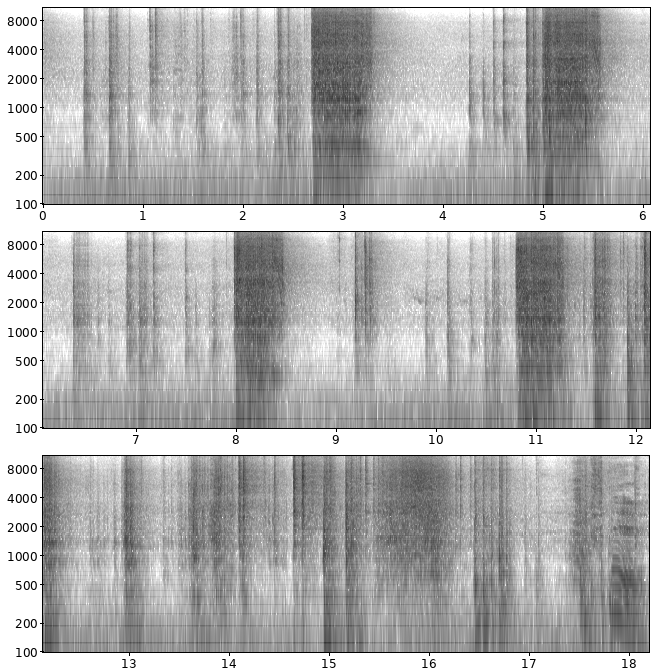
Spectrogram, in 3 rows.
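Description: Screwdriver with an extender backing screws out of a Dell Optiplex 390 desktop case, heard as repeated ratcheting clicks and mechanical clatter in bursts, with someone talking in between.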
